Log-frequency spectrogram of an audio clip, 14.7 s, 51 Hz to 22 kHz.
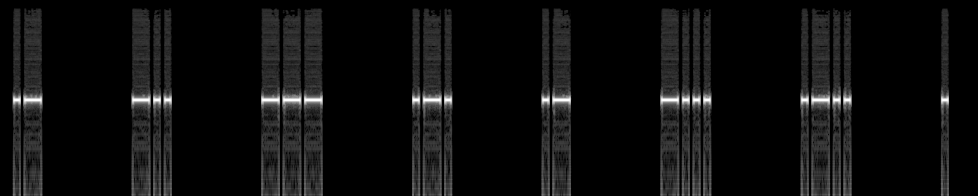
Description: Morse code, heard as a keyed tone, about 15 wpm, spaced as for 5 wpm, 1000 Hz. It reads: ADORABLE
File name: qotdfiles / 5wpm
